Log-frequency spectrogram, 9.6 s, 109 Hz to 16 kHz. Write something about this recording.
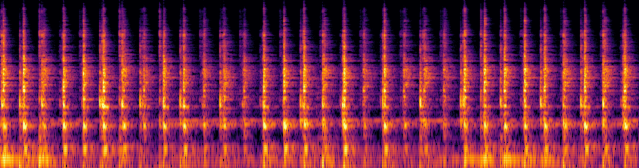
delphis CLOCK FX LOOP 2
one clock ticking recording placed into washing drum and one clock ticking recording into plastix box. mixed together and maximize in cubase4, enhanced with wavelab6 @ home
100bpm, c4, clock, delphis, fx, loop, s4, tick, ticking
